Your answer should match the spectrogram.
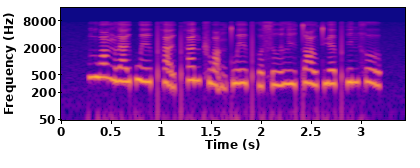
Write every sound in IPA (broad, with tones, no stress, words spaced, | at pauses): lwɑ˥˩ŋ la˧˥ɪ̯pwe˧˥ɪ̯ pʰa̰˨˩ɪ̯pʰa˥n ʈ͡ʂwɑ̰˨˩ŋt̪we˥˩ɪ̯pʰɤ˩ sɹ̩˧˥li˧˥ t̪ɑ˥˧ʊ̯t̪ɥɛ˥˩pʰi˥nxɤ˥˩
